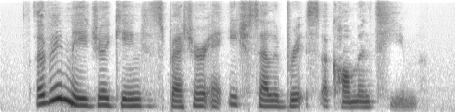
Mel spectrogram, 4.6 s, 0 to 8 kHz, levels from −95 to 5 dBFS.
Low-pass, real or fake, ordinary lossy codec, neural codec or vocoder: none; fake; none; codec, 16 kHz, 0.5 kbps, X-Codec, WavLM features, trained on Multilingual LibriSpeech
